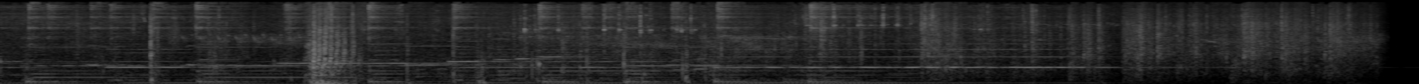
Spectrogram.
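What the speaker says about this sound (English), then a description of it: "I have a horse for you." A horse in the video game Kingdom Come: Deliverance II gives a loud whinny, then its hooves clop in a steady rhythm for several seconds, heard close and alone before the sound cuts off.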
